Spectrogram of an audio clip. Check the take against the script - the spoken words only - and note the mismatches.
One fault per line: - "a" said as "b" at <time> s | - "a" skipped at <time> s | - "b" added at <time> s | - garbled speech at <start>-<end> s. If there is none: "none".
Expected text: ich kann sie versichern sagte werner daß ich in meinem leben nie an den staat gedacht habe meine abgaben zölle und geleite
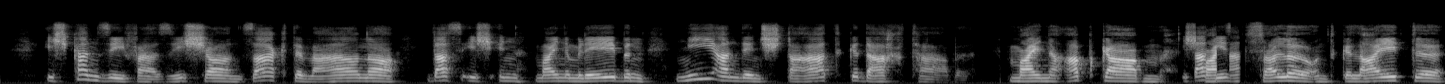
- garbled speech at 11.8-12.4 s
